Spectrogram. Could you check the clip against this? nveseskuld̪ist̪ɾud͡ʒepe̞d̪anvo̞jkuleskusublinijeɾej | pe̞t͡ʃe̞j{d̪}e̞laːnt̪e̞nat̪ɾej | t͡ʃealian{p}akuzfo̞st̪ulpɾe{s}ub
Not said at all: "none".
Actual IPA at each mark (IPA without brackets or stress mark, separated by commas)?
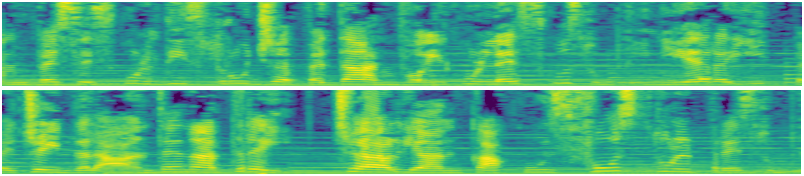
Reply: d̪, k, s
